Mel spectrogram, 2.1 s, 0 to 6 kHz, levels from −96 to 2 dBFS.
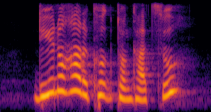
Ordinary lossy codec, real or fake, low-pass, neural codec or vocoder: none; real; 5.4 kHz; none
